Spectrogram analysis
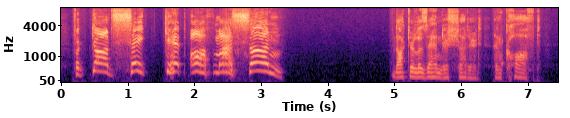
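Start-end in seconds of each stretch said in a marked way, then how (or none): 0.2-3.3 very high, slow, drawn-out shout. A narrator reads the father's line, shouted. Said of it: "Dad shouted".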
